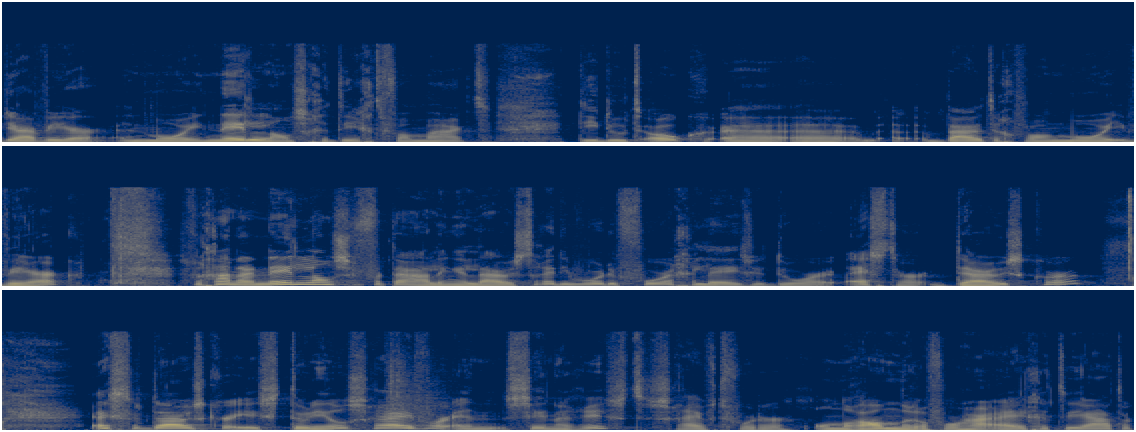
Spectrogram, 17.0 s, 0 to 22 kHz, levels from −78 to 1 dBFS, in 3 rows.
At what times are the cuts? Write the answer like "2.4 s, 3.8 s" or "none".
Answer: 9.9 s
